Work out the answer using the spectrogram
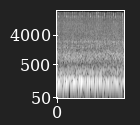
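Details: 2004 Subaru WRX with a new motor, rough idle since cold start and no code read; plugs about 2,000 mi and correctly gapped, IAC and MAF cleaned, no vacuum leaks found, ECU reset: the idle wobbles and surges, cause unknown.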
